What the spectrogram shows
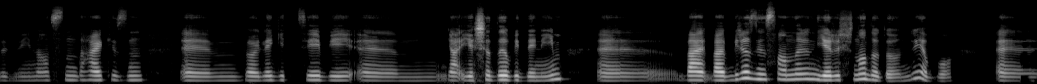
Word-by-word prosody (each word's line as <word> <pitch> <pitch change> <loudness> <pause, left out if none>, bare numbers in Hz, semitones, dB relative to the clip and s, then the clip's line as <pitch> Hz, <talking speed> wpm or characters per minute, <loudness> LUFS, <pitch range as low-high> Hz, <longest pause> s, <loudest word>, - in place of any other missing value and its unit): dediğini. 185 +1 -17
Aslında 200 +1 -8
herkesin, 200 0 -3 0.3
emm, 180 0 -6
böyle, 190 +1 -2
gittiği 200 0 -4
bir, 190 0 -4
emm, 175 -1 -10
ya, 190 -1 +1
yaşadığı 205 +1 +5
bir 200 -3 -4
deneyim 185 +7 -4 0.3
Eee, 175 0 -7 0.3
ben 200 -1 +7
ben 195 0 +5
biraz 275 +2 +3
insanların 240 +1 +2
yarışına 215 +4 +3
da 195 -5 -2
döndü 165 - -8
ya 200 - -3
bu, 160 +1 -13 0.4
eee, 175 -2 -4
190 Hz, 135 wpm, -26 LUFS, 180-205 Hz, 0.4 s, ben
